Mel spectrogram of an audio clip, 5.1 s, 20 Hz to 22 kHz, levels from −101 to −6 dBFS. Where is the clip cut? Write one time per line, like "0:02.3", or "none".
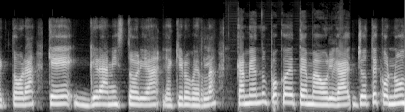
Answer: none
